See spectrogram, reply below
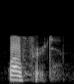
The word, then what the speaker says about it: Walford: Walford. – Okay. Could you spell that for me? – Yes. W-A-L-F-O-R-D.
